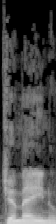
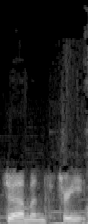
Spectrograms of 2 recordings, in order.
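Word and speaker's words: Jermyn Street: She's going to tell me how to pronounce German Street. Am I saying Germain or German Street? – It's German Street. – I've always called it Germain Street. Well, no wonder people give me funny looks.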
